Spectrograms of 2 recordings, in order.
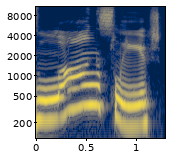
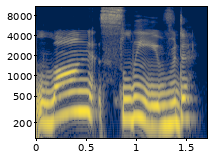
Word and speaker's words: long-sleeved: we consider long and make sure you clearly pronounce that D sound at the end so not long sleeve but long sleeved shirt long-sleeved shirts are good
